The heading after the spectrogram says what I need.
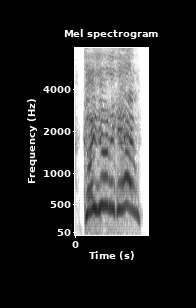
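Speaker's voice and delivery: put-on high, loud little-kid plea; eager child. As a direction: squeal it like a kid who wants another ride. Daughter begging after the slide.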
